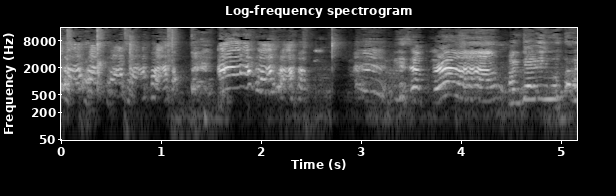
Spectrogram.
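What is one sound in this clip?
A young woman laughs loudly and shrieks close by.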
